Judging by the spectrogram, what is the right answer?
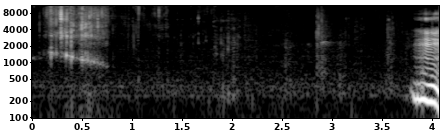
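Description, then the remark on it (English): A loud crunch as someone bites into a crispy buttermilk-marinated fried chicken sandwich with pickles and lettuce, followed by several seconds of softer, crackly chewing, then a brief voiced sound at the end. “It is so crispy. You get the tang from the buttermilk, pickle flavor, and the crunch from the pickles and the lettuce.”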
